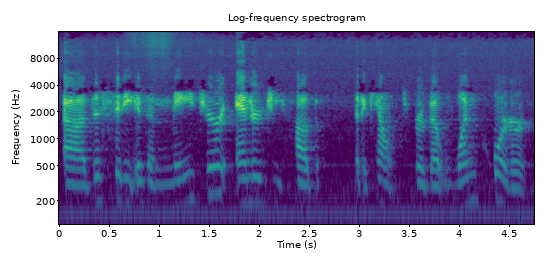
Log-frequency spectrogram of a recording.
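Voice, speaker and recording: A woman's voice: low voice, normal speed, pushed and bright, a little hiss or hum, rough recording. A woman hosting a news radio show, interviewing guests with earnest, sympathetic questions.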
